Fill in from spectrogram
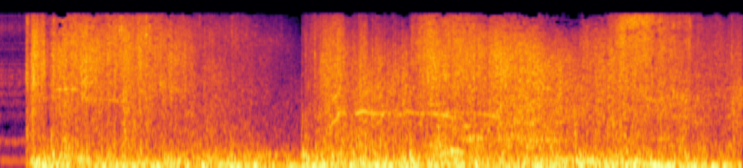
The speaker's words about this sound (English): This explosion's blowing me through the air!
